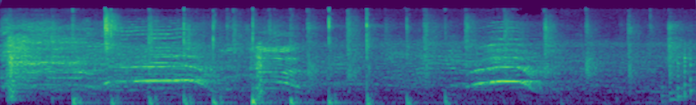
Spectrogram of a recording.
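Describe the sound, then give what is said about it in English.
An audience in Templeton applauds sponsors at a summer band event, sharp claps landing in a fairly steady beat, with rising whistles and scattered cheering from the crowd. “And a round of applause to Rabobank and Castoro Sellers for making the event all summer long possible.”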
